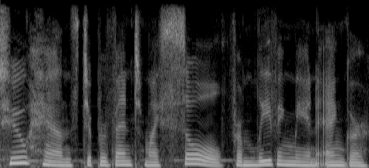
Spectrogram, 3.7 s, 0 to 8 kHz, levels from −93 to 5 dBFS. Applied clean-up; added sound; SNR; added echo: none; none; none; none.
